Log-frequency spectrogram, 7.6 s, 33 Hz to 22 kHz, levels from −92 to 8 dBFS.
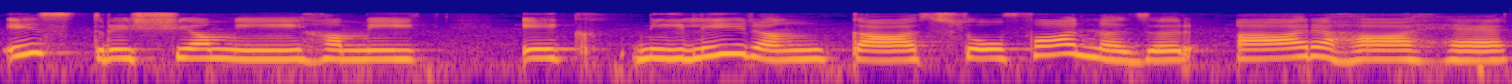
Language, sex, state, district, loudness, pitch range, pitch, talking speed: Hindi, female, Punjab, Fazilka, -15 LUFS, 225-250 Hz, 235 Hz, 105 wpm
